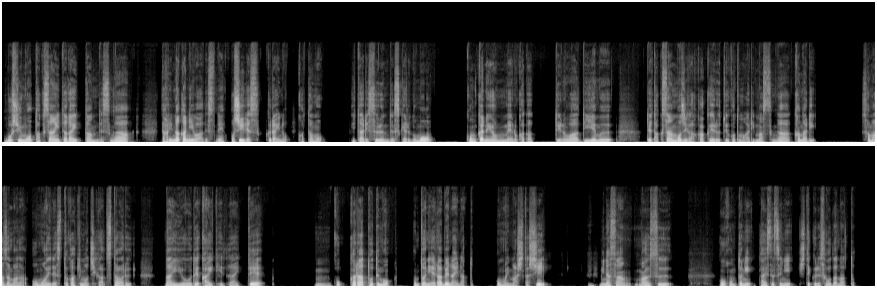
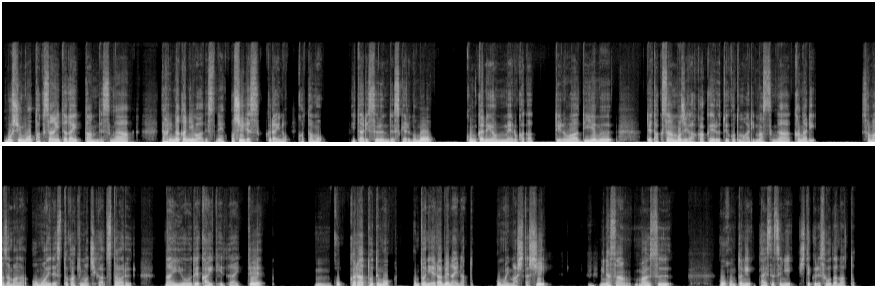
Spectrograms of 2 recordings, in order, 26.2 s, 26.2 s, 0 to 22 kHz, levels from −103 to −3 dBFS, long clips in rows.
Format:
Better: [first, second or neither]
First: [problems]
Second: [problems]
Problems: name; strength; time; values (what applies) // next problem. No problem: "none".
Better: first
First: none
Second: distortion; slight; 9 dB below the speech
